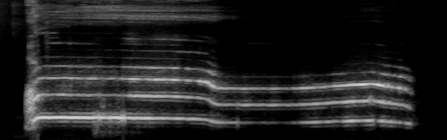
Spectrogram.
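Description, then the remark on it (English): A person imitates a coyote howl: one loud, sustained high-pitched wail lasting about four seconds, stepping down slightly in pitch midway, then wavering before it cuts off. “But a coyote sound is yay-yay-yee! That high pitch, yay-yay-yee, going straight up.”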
